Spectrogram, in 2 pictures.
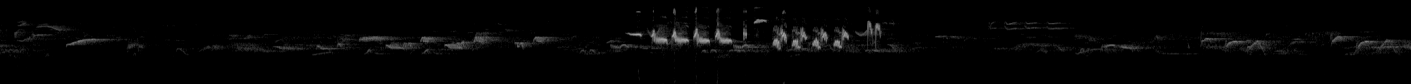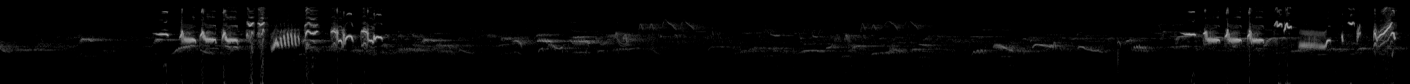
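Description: Songbirds singing: a steady background of many overlapping chirps, with one louder, rapid song phrase repeated three times, about ten seconds apart.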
